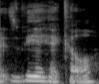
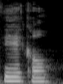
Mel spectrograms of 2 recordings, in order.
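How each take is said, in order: First: The h sound in the middle is pronounced. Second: The h sound in the middle is silent. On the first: "In America, it's vehicle, I hear" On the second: "We don't pronounce the H's over here in the U K"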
